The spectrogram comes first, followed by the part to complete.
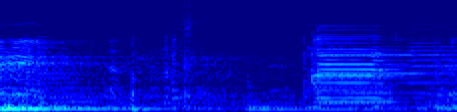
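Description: Near silence on a live stage, broken about one and a half seconds in by a single faint electric guitar note through an amplifier, lasting about half a second.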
